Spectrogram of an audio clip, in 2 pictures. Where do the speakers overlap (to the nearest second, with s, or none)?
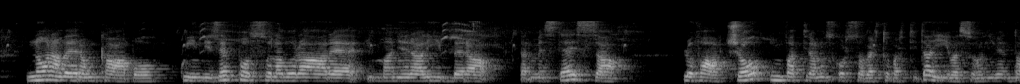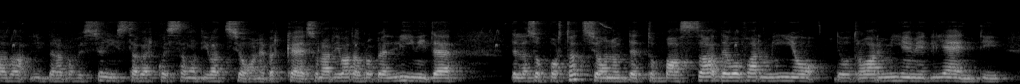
none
